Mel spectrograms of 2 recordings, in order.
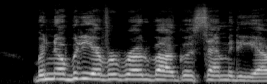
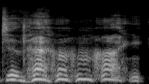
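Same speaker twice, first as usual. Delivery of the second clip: reading that gives way to giggles; breaking into laughter; 3 semitones higher than usual. Real, not acted. Reader quoting Jesus to the soldiers, cracking up. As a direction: try to get through the quote, laughing.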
